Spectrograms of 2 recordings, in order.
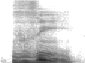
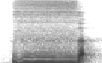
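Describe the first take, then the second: First: The first sound is a th sound. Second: The first sound is a th sound.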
